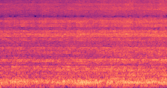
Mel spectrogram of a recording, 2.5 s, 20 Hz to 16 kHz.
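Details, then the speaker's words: Old heavy 3-phase lathe first power-up: loud harsh steady rattling roar; loose slapping drive belts from a non-original broken tensioner with stripped threads and no locking bolt. "What a racket! This thing obviously isn't original. There is no locking bolt and the threads are totally stripped. What the fuck. This is some kind of tensioner that is kaput!"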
